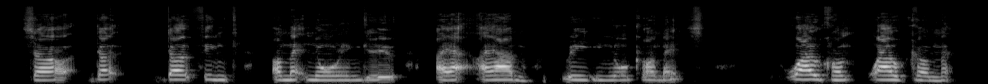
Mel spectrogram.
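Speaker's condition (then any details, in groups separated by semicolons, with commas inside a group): Cerebral palsy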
